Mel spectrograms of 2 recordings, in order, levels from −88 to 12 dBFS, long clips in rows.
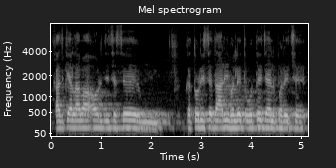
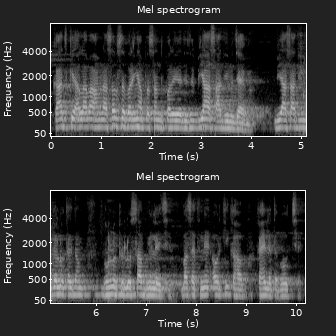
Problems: background sounds at intervals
